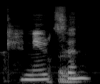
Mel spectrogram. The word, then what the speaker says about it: Knudsen: Morgan Knudsen, I think is her, how you would pronounce her name. Knudsen.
